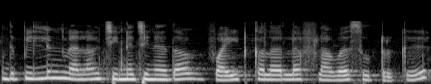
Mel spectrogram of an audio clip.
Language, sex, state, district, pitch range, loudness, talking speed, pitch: Tamil, female, Tamil Nadu, Nilgiris, 215-250 Hz, -15 LUFS, 110 wpm, 230 Hz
